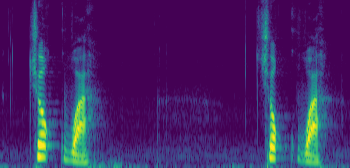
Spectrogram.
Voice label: "cokwv", Muscogee

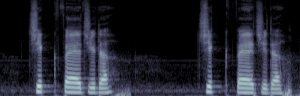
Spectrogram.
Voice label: "cekficetv", Muscogee; Mvskoke Words with Voicing Consonants; A Dictionary of Creek/Muskogee; SIL International

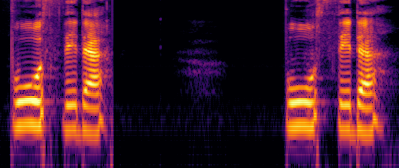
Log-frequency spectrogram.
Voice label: "porretv", Muscogee

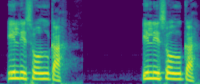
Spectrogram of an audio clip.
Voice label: "ele sulkv", Muscogee

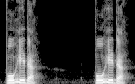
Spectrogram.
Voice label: "pohetv", Muscogee

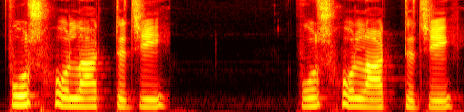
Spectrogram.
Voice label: "fusholattuce", Muscogee

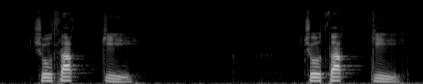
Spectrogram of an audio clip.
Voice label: "corakke", Muscogee; Mvskoke Words with Repeated Consonants; Onvkv Ohhvyayices; A Dictionary of Creek/Muskogee; SIL International

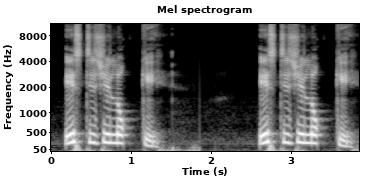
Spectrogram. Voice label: "este celokke", Muscogee

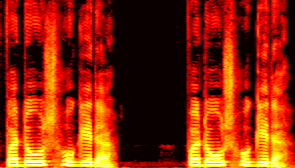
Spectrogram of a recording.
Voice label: "fvtoshoketv", Muscogee

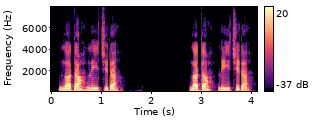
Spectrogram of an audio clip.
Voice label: "lvtahlecetv", Muscogee

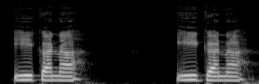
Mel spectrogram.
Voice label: "ekvnv", Muscogee

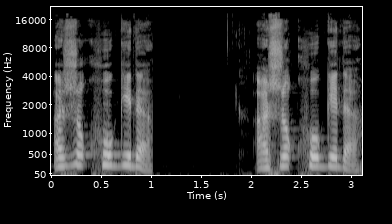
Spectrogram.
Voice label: "vsokhoketv", Muscogee

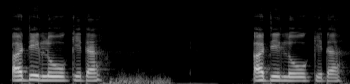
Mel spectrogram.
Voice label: "vteloketv", Muscogee

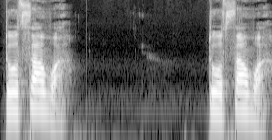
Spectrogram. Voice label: "torvwv", Muscogee

